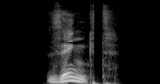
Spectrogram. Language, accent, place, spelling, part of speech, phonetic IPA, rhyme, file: German, Germany, Berlin, senkt, verb, [zɛŋkt], -ɛŋkt, De-senkt.ogg
- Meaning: inflection of senken: 1. third-person singular present 2. second-person plural present 3. plural imperative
